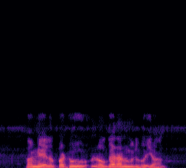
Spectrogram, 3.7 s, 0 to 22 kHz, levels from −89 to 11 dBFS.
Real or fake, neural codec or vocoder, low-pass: fake; codec, 16 kHz, 2 kbps, FreqCodec, smaller model; 7.2 kHz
